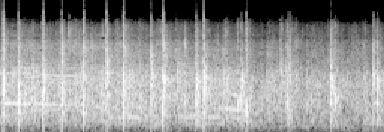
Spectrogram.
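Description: A small meeting audience applauds to thank a speaker for her share, with many hands clapping in a quick, uneven patter of sharp claps throughout, moderately loud, with no talking over it.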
